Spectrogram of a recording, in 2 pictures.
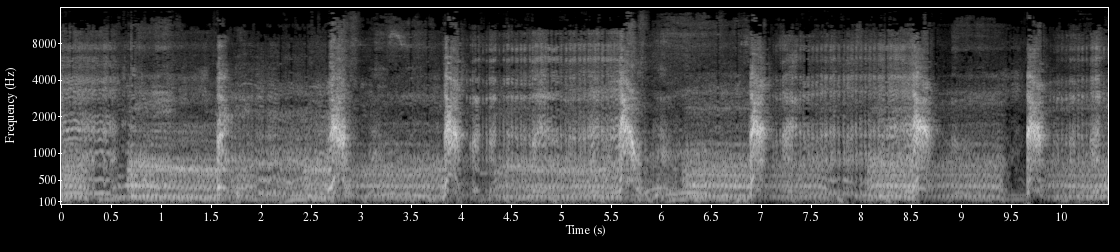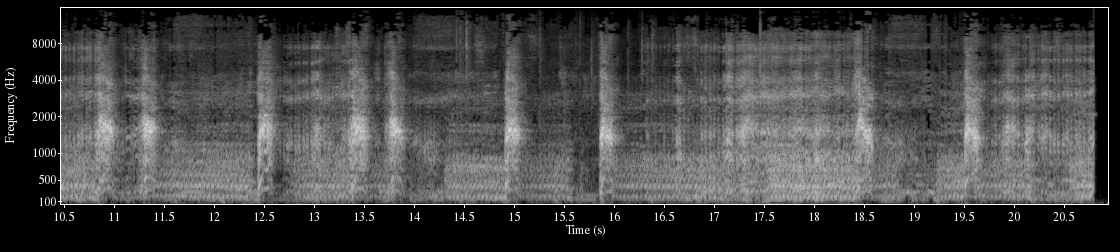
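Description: Small black-and-tan dog, head raised, growling without a break and letting out sharp barks about once a second.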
